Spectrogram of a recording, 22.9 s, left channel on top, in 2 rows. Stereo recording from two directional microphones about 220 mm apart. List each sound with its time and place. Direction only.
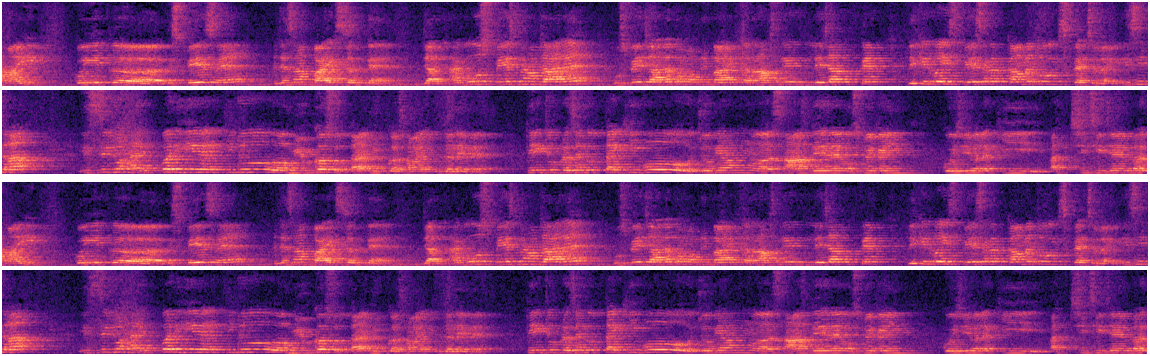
0.0 s a sound: 10° right (ahead or behind)
0.8 s a man's voice: 5° right (ahead or behind)
18.2 s speech: 30° right (ahead or behind)
18.4 s a man's voice: 10° right (ahead or behind)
